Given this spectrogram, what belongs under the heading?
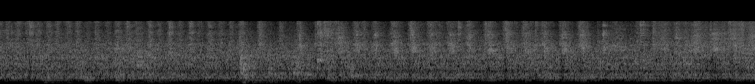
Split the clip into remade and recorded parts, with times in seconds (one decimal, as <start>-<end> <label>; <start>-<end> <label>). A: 0.0-6.6 recorded; 6.6-7.6 remade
